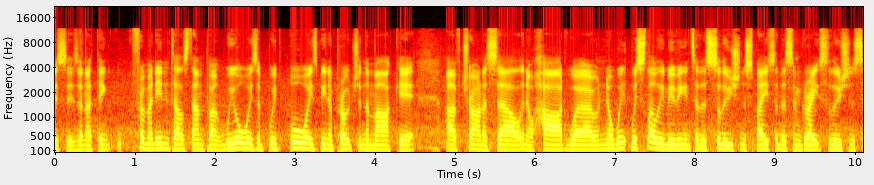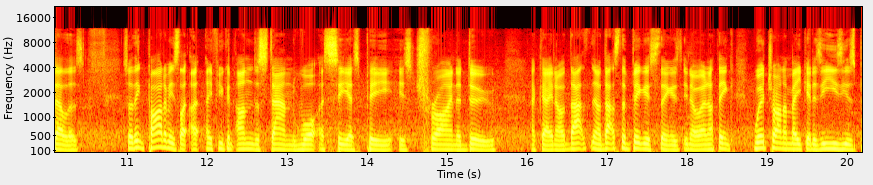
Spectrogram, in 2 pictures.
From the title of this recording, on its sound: LIVE from Microsoft Ignite in Orlando Florida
